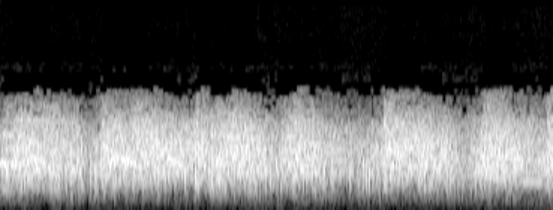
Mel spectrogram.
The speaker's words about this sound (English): Use your guns, men. Give it to them.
